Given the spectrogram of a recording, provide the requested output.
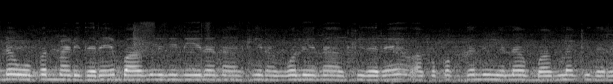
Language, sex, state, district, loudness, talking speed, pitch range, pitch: Kannada, female, Karnataka, Dharwad, -17 LUFS, 115 wpm, 205-220 Hz, 215 Hz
